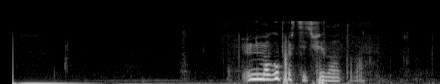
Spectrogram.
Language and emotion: Russian, neutral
